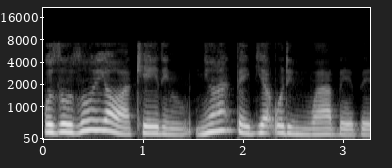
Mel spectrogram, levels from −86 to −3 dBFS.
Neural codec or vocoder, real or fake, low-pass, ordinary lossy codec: codec, 16 kHz, 0.5 kbps, FunCodec, trained on LibriTTS, 25 frames a second; fake; 7.2 kHz; MP3, 96 kbps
